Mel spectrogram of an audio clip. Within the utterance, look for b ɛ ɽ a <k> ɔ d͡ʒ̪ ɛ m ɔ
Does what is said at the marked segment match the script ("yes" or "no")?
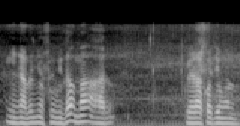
yes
